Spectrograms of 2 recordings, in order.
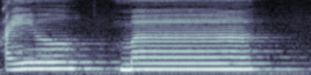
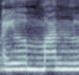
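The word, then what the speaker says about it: علما: Jadi bacanya jangan ilman lagi ya, tapi ilma gitu.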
